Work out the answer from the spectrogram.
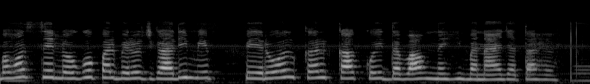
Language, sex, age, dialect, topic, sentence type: Hindi, female, 18-24, Kanauji Braj Bhasha, banking, statement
